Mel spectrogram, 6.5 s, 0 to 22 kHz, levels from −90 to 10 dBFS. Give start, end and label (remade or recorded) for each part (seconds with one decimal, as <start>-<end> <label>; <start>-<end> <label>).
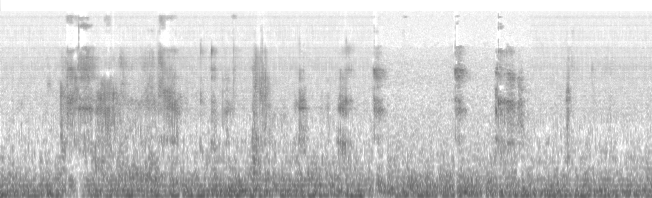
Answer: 0.0-3.8 remade; 3.8-5.3 recorded; 5.3-6.5 remade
